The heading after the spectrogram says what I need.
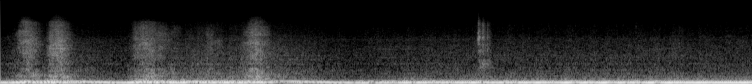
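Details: Ford flathead engine after Helicoil repair of a damaged aluminum spark plug thread and plug refitted: fires and settles into steady low rumble, even firing, no misses or knocks; running normally.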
